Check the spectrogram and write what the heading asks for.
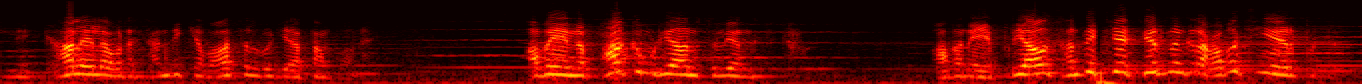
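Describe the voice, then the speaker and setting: A man's voice: extremely high pitch, racing. An actor playing an earnest young son who pleads with his father, in a 1960s film melodrama, on a dull old soundtrack with faint music. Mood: pleading.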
